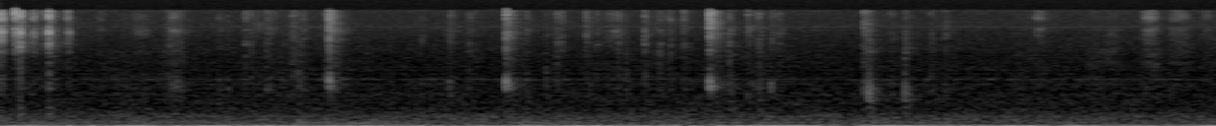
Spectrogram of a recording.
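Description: Typing on a computer keyboard: a scattered, irregular run of separate keystroke clicks.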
